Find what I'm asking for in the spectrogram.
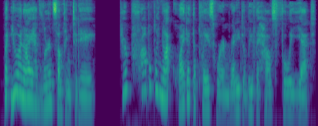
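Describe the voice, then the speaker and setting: Woman playing gentle mother, soothing, calm, slightly husky. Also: lowish voice, fairly quick. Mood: gentle, reassuring.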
